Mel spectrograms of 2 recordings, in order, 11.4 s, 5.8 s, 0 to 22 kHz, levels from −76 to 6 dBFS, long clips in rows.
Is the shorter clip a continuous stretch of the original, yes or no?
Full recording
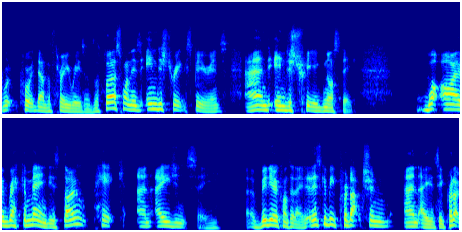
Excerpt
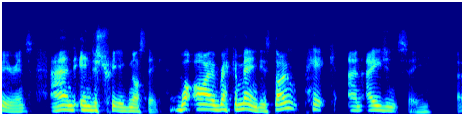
no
